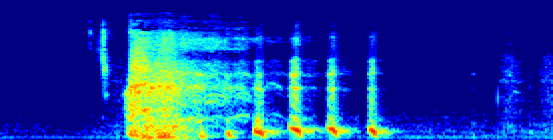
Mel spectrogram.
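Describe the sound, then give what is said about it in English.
A harsh, breathy cough bursts out, followed by a quick rhythmic run of five or six short wheezing, rasping gasps before things go quiet. “I was calm until you started coughing.”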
